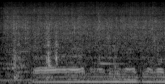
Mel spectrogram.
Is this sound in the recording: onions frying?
yes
